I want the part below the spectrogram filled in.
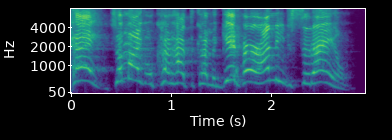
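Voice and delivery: high-pitched, loud screaming. Recalling being stuck in the aisle as her father gave up, retelling her father screaming. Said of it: "my father screaming".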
